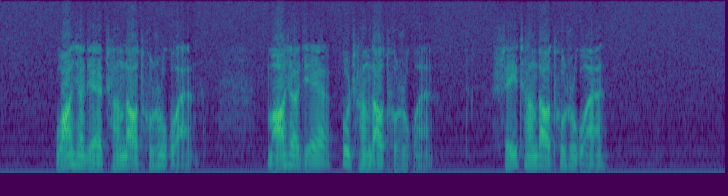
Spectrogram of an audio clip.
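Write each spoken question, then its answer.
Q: 谁常到图书馆?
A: 王小姐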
